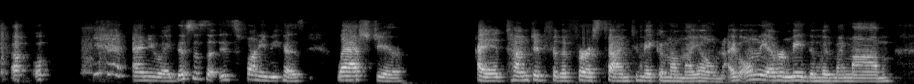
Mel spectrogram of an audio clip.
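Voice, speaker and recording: Speaking at a moderate pace, the woman has a fairly low pitch with ordinary pitch variation. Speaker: cooking show co-host. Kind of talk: casual cooking video chat. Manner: loud.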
